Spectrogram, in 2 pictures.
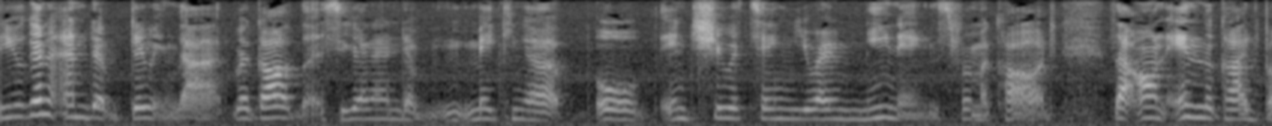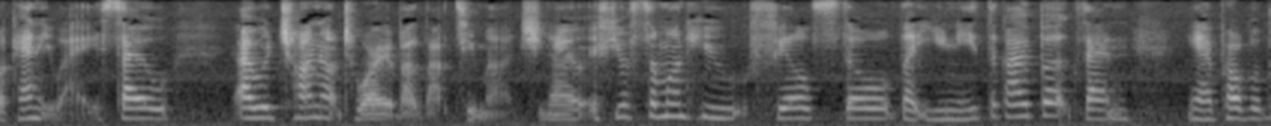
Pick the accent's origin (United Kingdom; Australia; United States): United Kingdom; England; because I'm English and I need one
